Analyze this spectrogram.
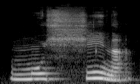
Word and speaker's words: мужчина: Мужчина, мужчина. Pay attention to the pronunciation. Ж-ч is pronounced as sh. Мужчина.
